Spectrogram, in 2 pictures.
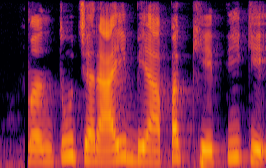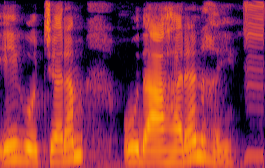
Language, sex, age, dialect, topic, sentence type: Magahi, female, 25-30, Western, agriculture, statement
